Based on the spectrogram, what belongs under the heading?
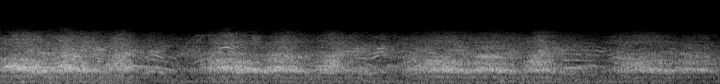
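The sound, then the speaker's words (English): A large crowd of protesters in the streets of Chicago during the 1968 Democratic Convention, being beaten by Chicago police, chants and shouts "The whole world's watching" together in rising and falling waves, a loud, dense wall of many voices with repeated rhythmic surges throughout. “You had protests in the streets of Chicago as Chicago police were beating protesters who were yelling, "The whole world's watching."”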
